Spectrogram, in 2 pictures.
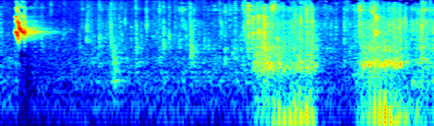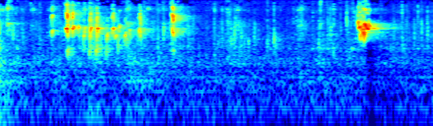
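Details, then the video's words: Eating pet budgerigar gives a sharp high chirp at the start and another near the end; between them come broad rustling or crunching bursts and a run of faint softer chirps. "PARAKEET EATING SOUNDS"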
